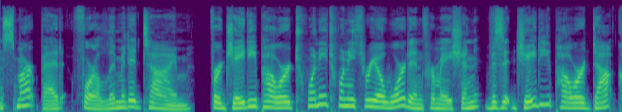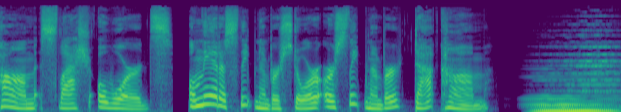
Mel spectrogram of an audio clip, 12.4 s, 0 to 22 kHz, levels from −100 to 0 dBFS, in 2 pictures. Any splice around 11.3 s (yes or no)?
yes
